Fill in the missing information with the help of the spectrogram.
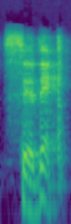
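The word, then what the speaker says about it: צדק: justicia la palabra justicia en el hebreo es seet así como se escribe s e q Perdón s e d e q cedec cedec dije sequ lo dice al revés cedec Esa es la palabra y esta palabra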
